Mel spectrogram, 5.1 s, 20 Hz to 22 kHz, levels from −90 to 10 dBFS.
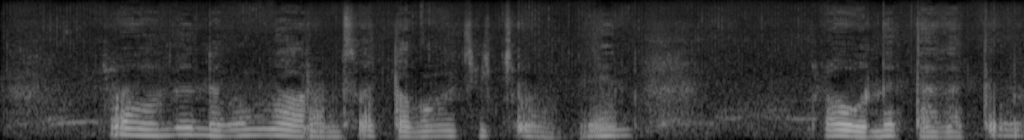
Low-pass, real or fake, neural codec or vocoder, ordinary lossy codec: none; fake; codec, 44.1 kHz, 3.4 kbps, Pupu-Codec; none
